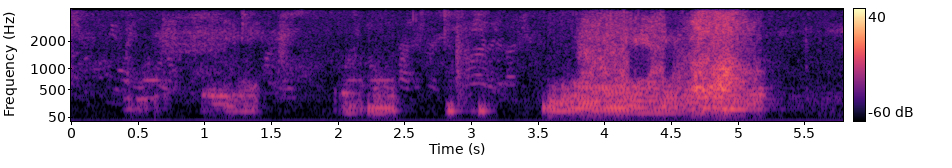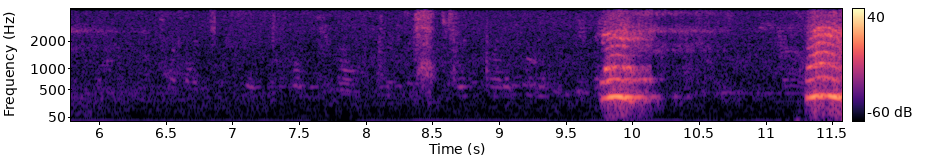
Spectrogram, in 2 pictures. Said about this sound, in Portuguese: Será que tem neném? É uma neta, minha neta. Tô escutando aí um barulhinho de criança. É porque ela acha que eu tô falando com ela, daí ela responde.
